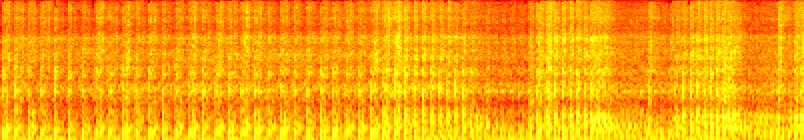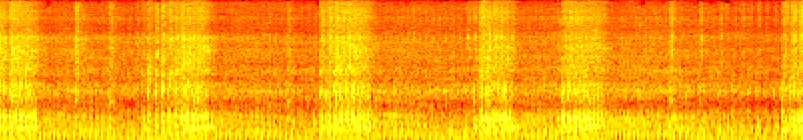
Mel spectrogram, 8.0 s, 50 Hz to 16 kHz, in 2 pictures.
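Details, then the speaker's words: Honda Shadow 500 V-twin, first start after about four years in pieces: lumpy, skipping chuffing with missing pulses, running on the front cylinder only. "It sounds like it's only running on one. I think we're only running on one. Why are we running on one? We're only running on the front one."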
